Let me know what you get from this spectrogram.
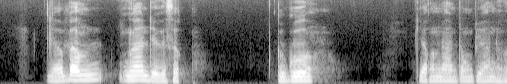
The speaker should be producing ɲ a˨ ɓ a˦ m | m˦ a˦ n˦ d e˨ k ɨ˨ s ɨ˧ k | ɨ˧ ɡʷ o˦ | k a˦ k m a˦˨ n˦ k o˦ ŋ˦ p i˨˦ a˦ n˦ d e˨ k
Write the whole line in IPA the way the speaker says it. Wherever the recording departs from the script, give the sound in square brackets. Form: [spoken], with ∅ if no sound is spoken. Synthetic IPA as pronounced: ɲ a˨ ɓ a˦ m | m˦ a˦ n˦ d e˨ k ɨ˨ s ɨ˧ k | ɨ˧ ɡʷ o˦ | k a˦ k [n] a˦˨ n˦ [t] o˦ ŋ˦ p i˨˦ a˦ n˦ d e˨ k

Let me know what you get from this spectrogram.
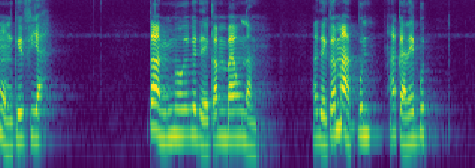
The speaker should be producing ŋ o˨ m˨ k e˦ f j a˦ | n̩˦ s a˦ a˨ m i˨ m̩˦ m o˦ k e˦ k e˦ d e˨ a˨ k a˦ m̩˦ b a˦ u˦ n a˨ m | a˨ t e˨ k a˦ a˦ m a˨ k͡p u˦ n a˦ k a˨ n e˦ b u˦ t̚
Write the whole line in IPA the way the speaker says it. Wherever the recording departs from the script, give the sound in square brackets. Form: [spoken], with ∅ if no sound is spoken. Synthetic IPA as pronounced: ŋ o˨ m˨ k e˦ f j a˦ | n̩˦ [t] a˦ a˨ m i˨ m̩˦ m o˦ k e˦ k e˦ d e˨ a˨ k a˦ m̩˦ b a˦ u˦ n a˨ m | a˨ [d] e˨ k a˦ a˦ m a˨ k͡p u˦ n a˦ k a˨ n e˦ b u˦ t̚

